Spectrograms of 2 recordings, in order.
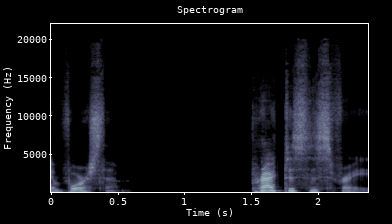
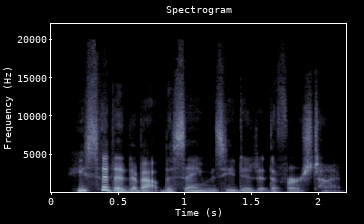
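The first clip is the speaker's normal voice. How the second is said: normal talking voice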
